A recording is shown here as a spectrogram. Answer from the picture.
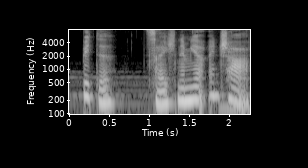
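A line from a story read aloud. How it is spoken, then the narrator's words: Very gentle, earnest. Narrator (German): wiederholte es ganz sanft, wie eine sehr ernsthafte Sache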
